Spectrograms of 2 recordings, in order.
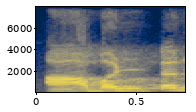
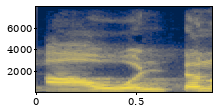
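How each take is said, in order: First: आवंटन said as "aa-bantan". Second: आवंटन said slowly as "aa-vantan"; clear व. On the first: Teacher recapping the mistake, आवंटन with b. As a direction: put a b in आवंटन. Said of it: "आवंटन नहीं". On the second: Teacher recapping, आवंटन slow with v sound. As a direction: round the v/w in आवंटन. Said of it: "आवंटन होता है". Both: Shown as a demonstration.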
